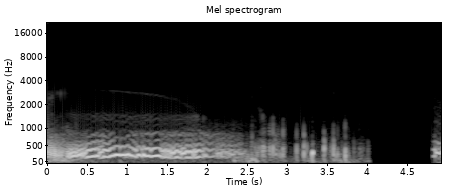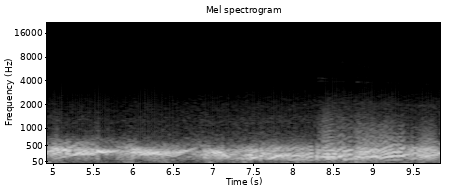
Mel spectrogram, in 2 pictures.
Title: stomach growling 3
